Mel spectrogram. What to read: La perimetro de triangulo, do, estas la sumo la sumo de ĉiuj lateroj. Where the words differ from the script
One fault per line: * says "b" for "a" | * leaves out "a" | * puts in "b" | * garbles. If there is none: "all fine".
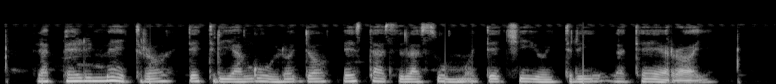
* leaves out "la sumo"
* puts in "tri"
